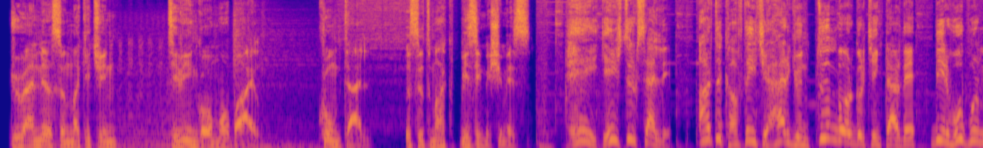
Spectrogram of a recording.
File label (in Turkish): REKLAM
